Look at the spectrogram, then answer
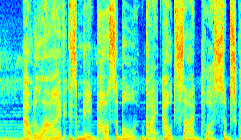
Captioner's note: soft bright music; voiceover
